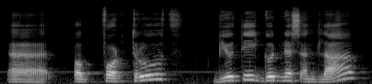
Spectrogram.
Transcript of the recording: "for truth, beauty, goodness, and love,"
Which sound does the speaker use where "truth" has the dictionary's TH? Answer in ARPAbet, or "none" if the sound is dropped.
T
